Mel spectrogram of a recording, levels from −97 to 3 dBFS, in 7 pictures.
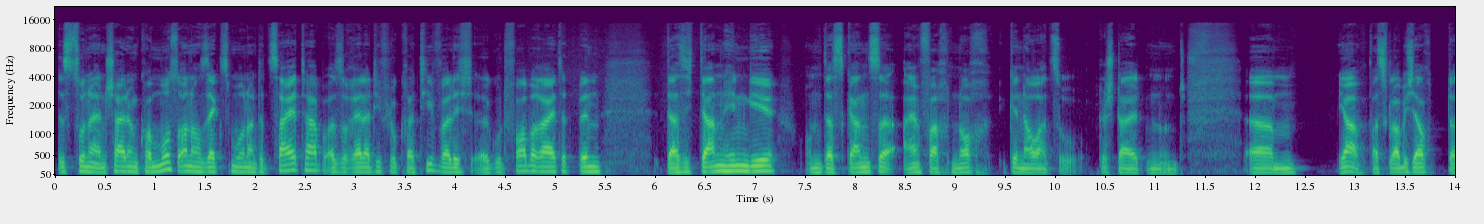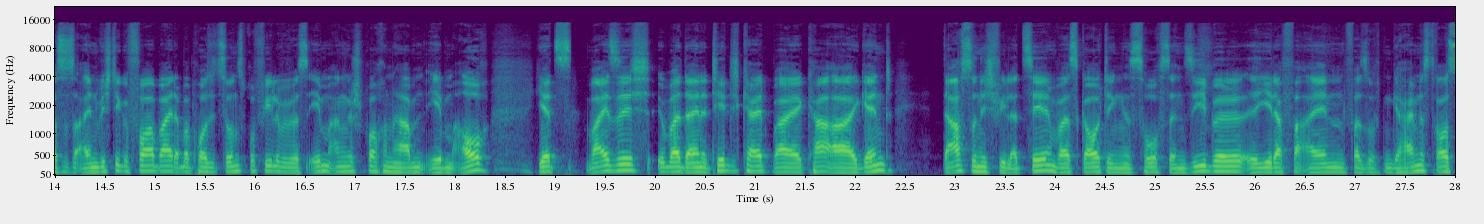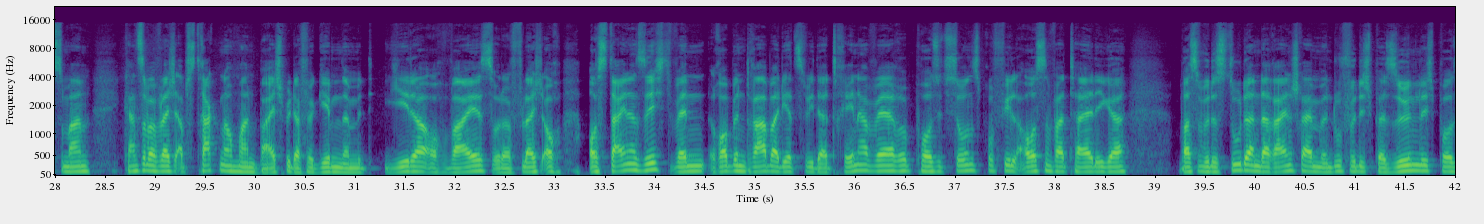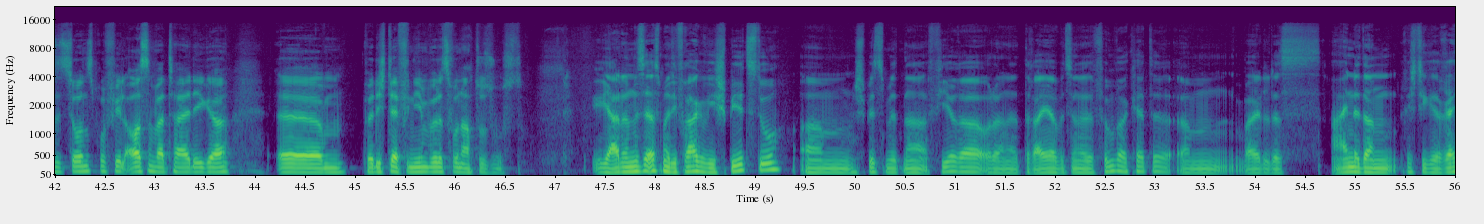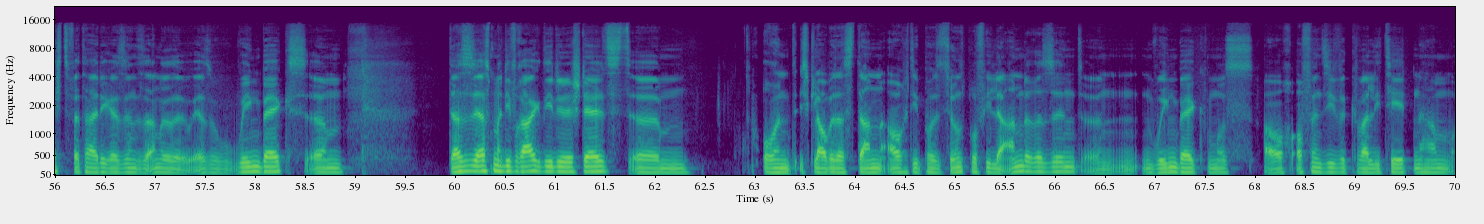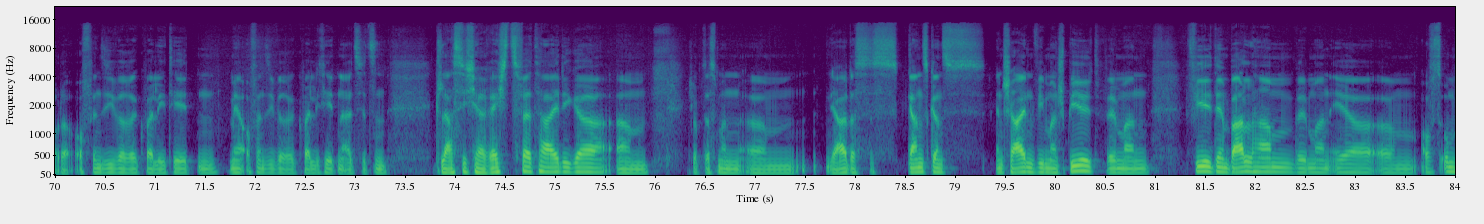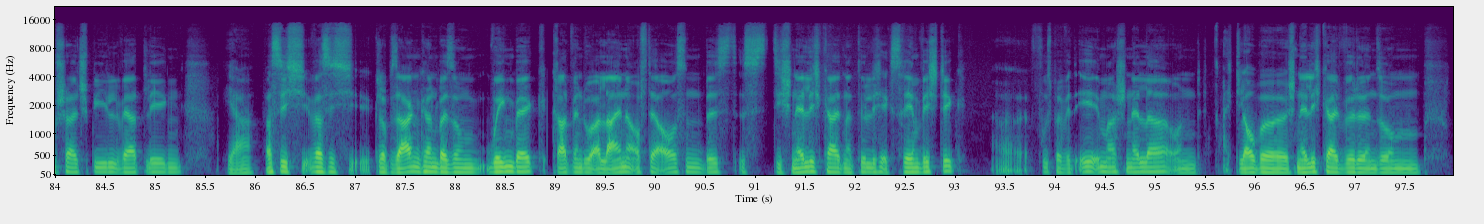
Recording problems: none

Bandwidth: 14.5 kHz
